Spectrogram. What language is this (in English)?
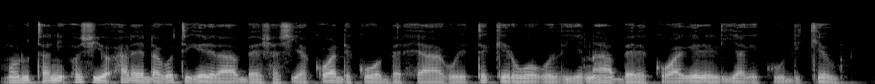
Kikuyu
